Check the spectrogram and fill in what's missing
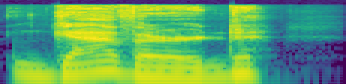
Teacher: For example, in trapped, which is a voiceless ending, it has a T ending, trapped, and gathered, she used a voiced ending, which is the D ending.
